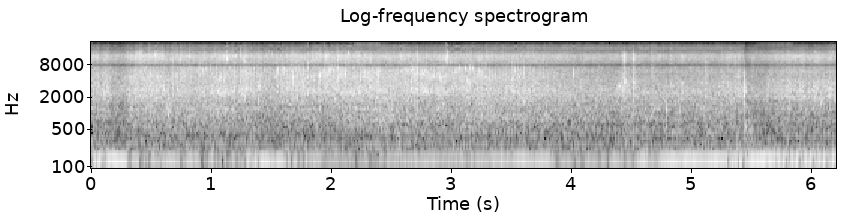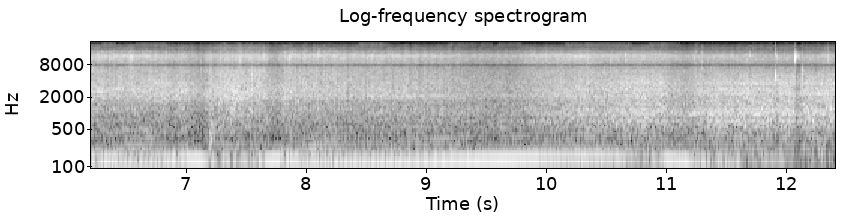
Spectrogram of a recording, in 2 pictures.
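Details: 2004 Toyota Tundra Double Cab Limited 4WD turning over uneven ground like into a driveway, mainly turning right: a few sharp separate clunks/pops from the rear as body weight shifts, over engine drone; cause unidentified.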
